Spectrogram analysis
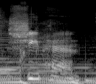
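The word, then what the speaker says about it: Šipan: our first island was Sipan and it is actually the largest of the LFE islands in Croatia I hope I'm pronouncing that right and I googled it and it's actually pronounced sheep hen and how could you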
